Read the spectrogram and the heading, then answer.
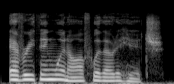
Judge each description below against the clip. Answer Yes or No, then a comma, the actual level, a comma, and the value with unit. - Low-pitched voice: No, medium, 185 Hz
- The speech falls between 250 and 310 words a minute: No, fast, 205 wpm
